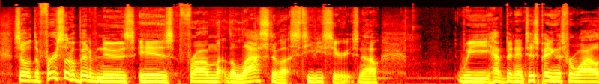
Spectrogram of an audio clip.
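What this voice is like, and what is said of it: Nasal, congested voice. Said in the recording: “I have a little bit of a cold, so you have to forgive my uh, my nasally voice this time”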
